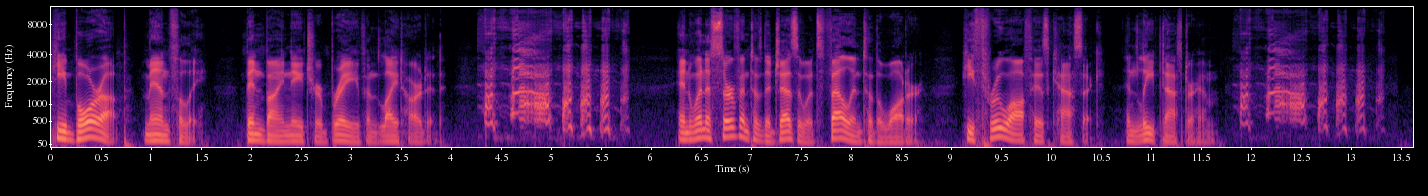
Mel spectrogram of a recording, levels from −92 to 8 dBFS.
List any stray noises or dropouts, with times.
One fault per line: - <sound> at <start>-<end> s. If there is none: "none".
- laugh at 4.3-5.8 s
- laugh at 11.8-13.4 s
